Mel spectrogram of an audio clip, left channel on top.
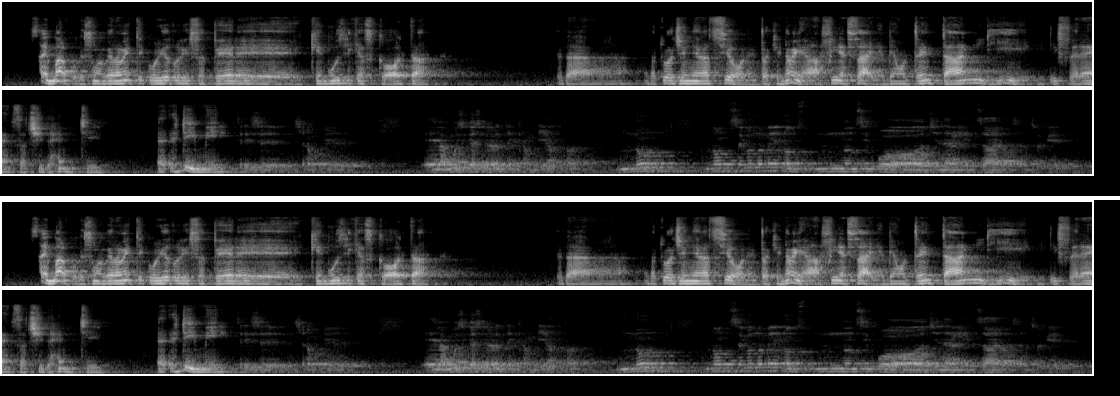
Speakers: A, on the right (about 55°); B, on the left (about 55°).
A: Sai Marco che sono veramente curioso di sapere che musica ascolta la, la tua generazione, perché noi alla fine, sai, abbiamo 30 anni di, di differenza, accidenti. E, e dimmi,
B: Sì, sì, diciamo che e la musica sicuramente è cambiata. Non, non- secondo me non, non si può generalizzare, nel senso che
